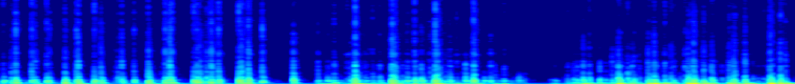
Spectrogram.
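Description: Long nails tap rapidly and unevenly on the top and front of an empty, hollow printed cardboard Funko Pop toy box (Tuxedo Mask) with a plastic window. The taps are quick, dull, hollow knocks with a low body and almost no ring. After a brief lull near the middle, they return slightly louder.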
